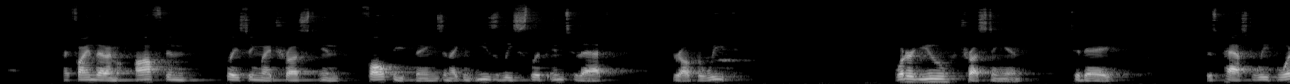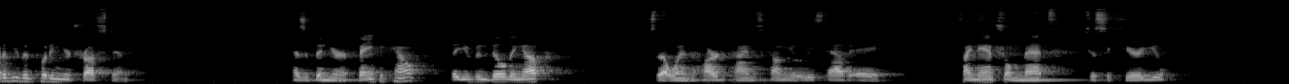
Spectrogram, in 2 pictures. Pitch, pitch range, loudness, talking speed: 105 Hz, 95-120 Hz, -27 LUFS, 150 wpm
